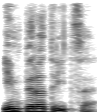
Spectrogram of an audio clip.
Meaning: female equivalent of импера́тор (imperátor): empress
- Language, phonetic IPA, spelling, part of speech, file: Russian, [ɪm⁽ʲ⁾pʲɪrɐˈtrʲit͡sə], императрица, noun, Ru-императрица.ogg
